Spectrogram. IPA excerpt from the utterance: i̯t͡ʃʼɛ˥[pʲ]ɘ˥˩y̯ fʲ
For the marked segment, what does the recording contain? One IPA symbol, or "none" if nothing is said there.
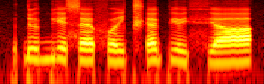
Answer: pʲ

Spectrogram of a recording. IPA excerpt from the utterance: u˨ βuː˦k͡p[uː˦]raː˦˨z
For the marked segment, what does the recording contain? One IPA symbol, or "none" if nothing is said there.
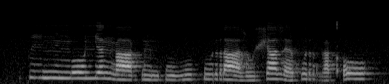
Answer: u˦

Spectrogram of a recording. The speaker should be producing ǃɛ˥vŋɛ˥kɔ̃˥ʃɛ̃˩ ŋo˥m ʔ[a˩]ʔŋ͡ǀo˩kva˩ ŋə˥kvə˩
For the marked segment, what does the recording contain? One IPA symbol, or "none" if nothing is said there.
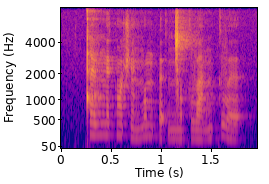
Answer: ə˩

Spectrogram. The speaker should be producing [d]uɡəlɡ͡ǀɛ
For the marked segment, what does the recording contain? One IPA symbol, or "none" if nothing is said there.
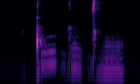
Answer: ǃ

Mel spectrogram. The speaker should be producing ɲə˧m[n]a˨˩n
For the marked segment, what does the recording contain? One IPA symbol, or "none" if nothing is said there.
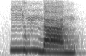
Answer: n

